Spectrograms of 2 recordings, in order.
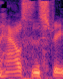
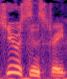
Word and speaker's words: Houston Street: uh being down in Houston Street in a while because that's how they say it if you go to New York State Houston Street they know you don't know anything Houston Street and the runner-up for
